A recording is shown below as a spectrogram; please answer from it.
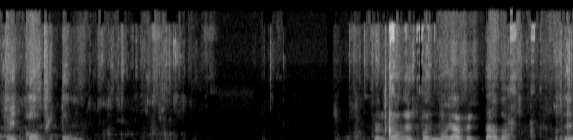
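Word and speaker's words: Trichophyton: Los géneros más importantes de los dermatófitos son el tricofiton, que se escribe así como están viendo, trichofiton y se lee como tricófiton.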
